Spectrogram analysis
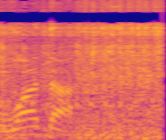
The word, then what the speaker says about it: Vada: yung ating Wada ah Ang spelling niya Vada pero It's pronounce sa Wada saka yung ating crispy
